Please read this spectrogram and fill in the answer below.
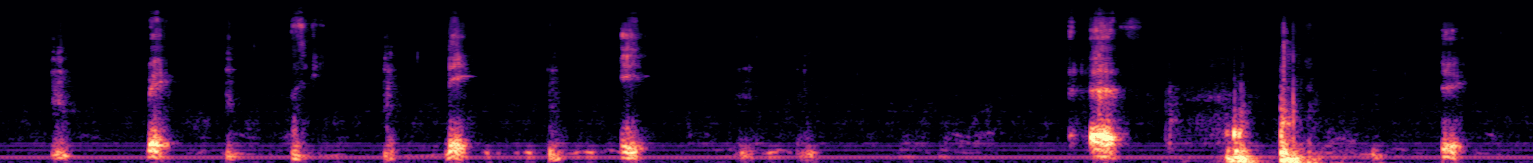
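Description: A long run of short, deep throaty gulps and belches over a low steady hum; repeated burping.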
